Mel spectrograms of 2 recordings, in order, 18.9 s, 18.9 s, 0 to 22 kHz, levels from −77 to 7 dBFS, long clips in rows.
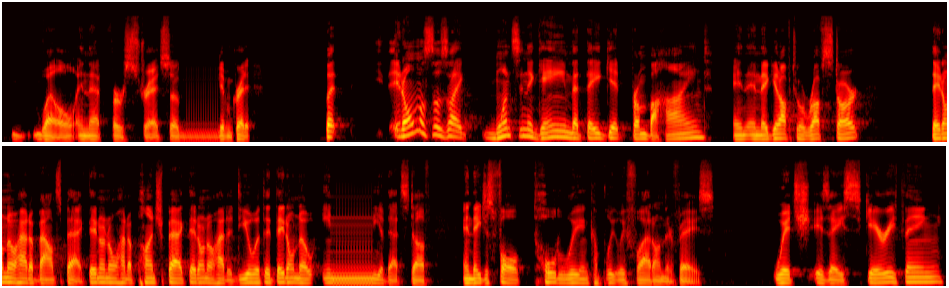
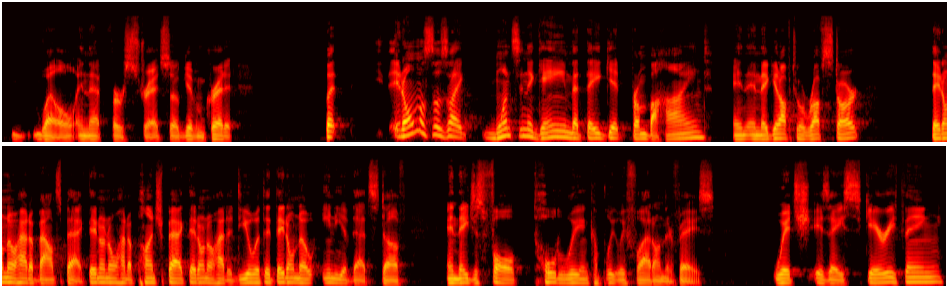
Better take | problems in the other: second | audio freezing; at 2 s and at 13 s

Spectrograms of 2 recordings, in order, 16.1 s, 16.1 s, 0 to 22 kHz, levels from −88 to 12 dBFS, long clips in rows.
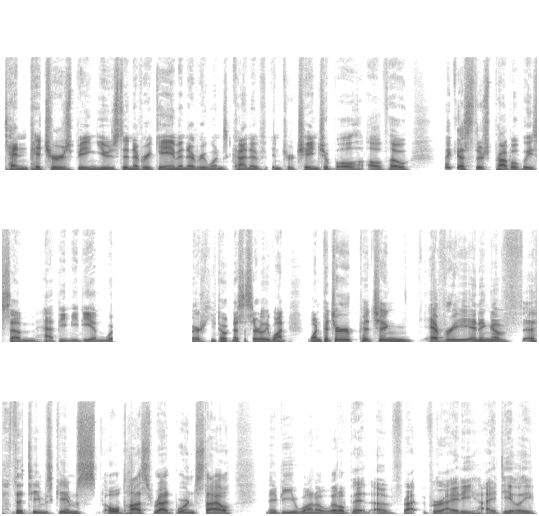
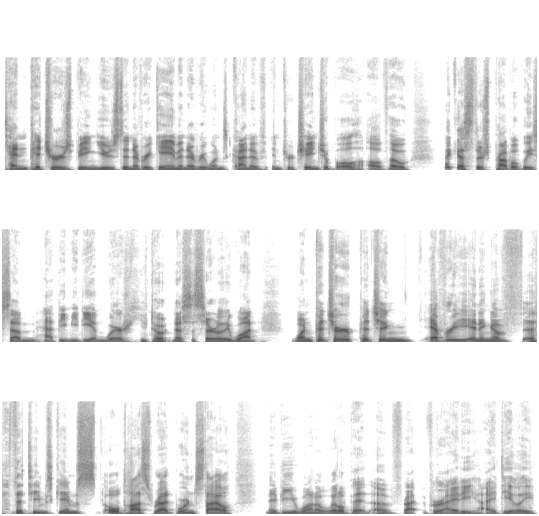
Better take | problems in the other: second | audio freezing; at 6.5 s for 1 s

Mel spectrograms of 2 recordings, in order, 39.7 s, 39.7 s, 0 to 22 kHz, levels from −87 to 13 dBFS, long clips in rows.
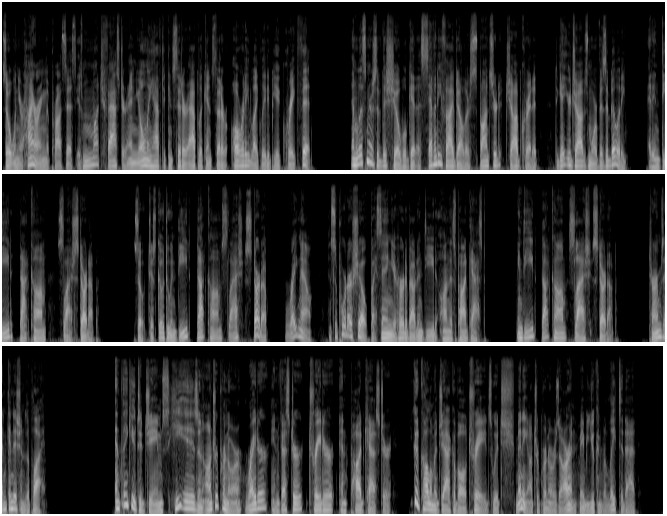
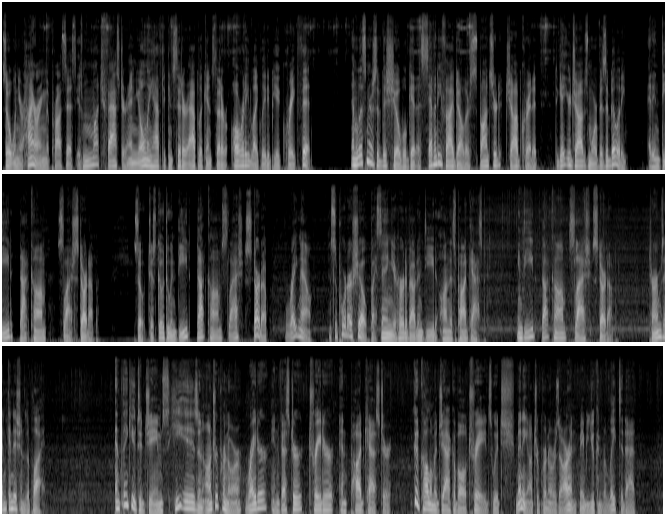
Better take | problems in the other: first | household noises; faint; throughout; 30 dB below the speech

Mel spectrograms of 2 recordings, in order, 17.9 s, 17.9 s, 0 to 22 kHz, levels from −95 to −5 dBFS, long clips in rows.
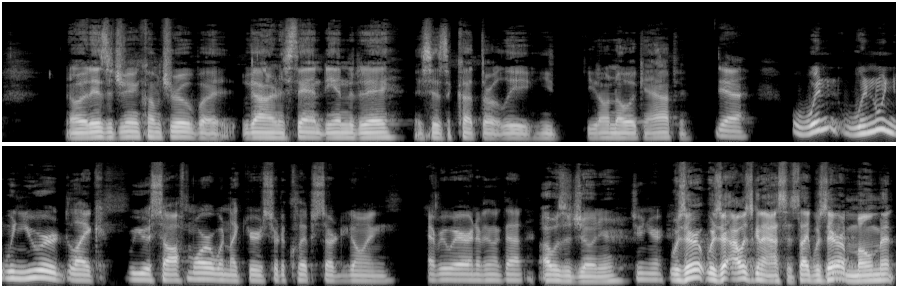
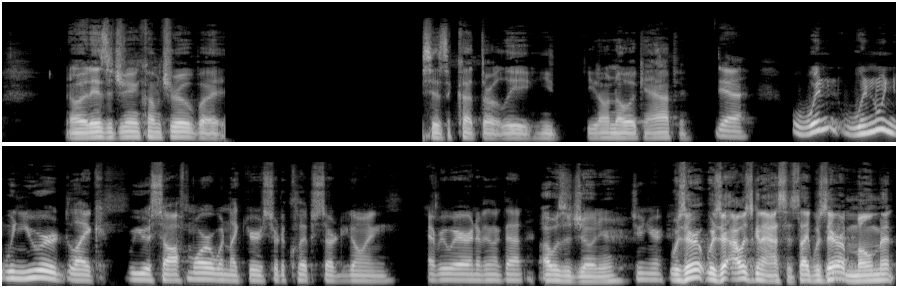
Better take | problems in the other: first | audio cutting out; at 2 s for 2 s

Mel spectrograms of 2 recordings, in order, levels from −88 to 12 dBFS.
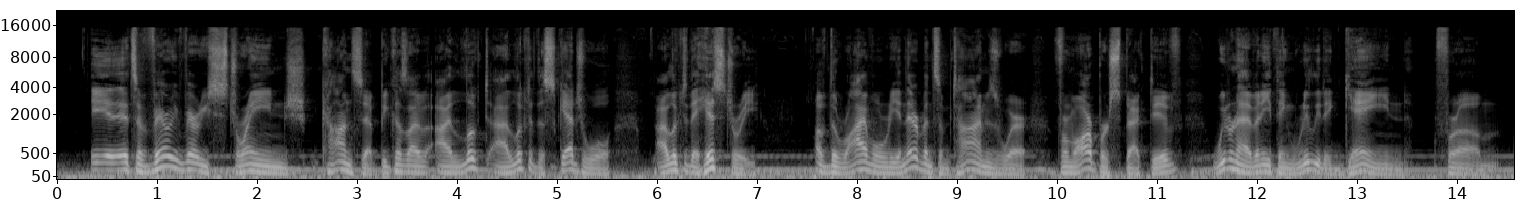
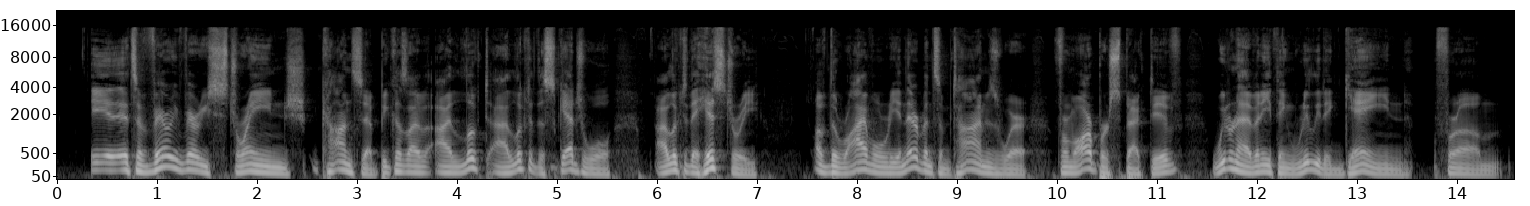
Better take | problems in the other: second | low rumble; faint; throughout; 20 dB below the speech

